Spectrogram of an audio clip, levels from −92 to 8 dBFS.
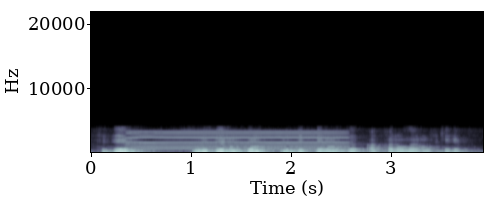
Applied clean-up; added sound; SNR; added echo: none; Trumpet; 14 dB; none.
